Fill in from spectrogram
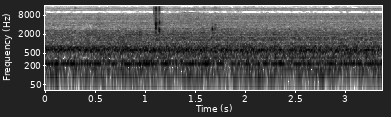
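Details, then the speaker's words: Fuel-fired cabin heater, about 4 kW, in a shuttle bus conversion. After lighting, an even, steady rushing burn with a constant low hum and no stutter or popping. It is running normally. "yeah sounds like it's firing up just fine there's one tick off the"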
